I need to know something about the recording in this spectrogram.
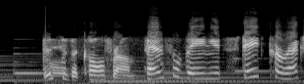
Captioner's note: automated Voice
